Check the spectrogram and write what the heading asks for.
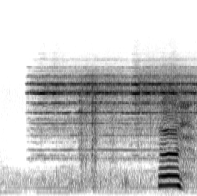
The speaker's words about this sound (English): There's the yard bell. Duty calls. I don't want to be late.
